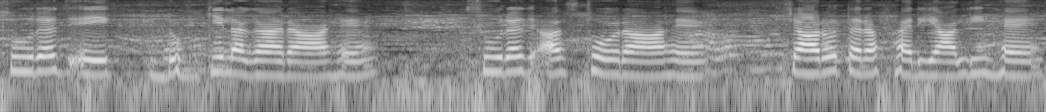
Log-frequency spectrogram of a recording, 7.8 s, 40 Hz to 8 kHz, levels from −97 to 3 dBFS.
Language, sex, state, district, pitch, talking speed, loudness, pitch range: Hindi, female, Haryana, Rohtak, 230 Hz, 115 wpm, -15 LUFS, 215-270 Hz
